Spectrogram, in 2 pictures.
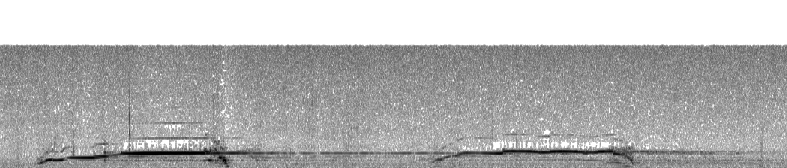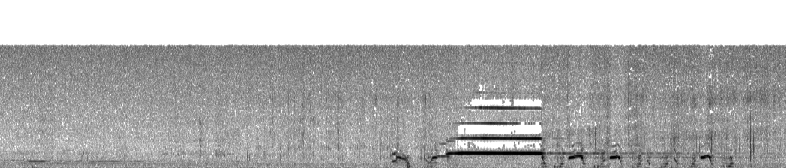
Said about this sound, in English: Jonathan Storm recorded these two elk bugling across a high meadow in Yellowstone National Park, making their best show for females on a cool autumn evening.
